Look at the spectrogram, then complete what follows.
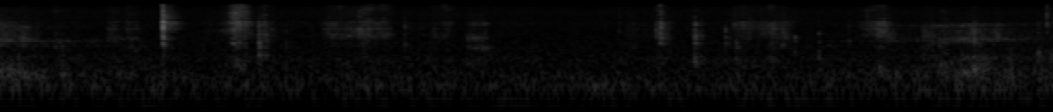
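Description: Near silence, with a few faint clicks and rustles of cardstock pieces being handled as a paper washer is threaded onto a brad.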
